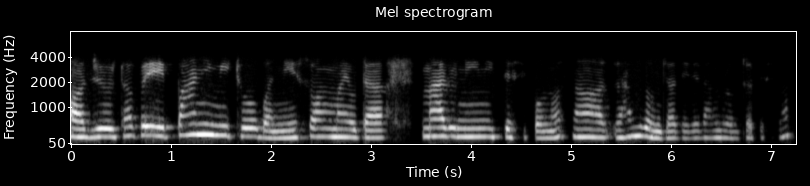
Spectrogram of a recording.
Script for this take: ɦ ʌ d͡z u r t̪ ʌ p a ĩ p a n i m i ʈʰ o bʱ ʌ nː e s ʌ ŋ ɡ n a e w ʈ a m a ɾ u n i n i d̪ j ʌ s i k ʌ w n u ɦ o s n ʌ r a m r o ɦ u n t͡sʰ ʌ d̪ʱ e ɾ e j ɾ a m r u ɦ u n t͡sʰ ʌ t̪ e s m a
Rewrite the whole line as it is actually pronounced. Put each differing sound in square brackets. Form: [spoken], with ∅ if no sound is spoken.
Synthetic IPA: ɦ ʌ d͡z u r t̪ ʌ p a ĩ p a n i m i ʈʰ o bʱ ʌ nː e s ʌ ŋ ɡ [m] a e w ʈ a m a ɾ u n i n i [t̪] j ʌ s i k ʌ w n u ɦ o s n ʌ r a m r o ɦ u n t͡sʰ ʌ d̪ʱ e ɾ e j ɾ a m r [o] ɦ u n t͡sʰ ʌ t̪ e s m a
